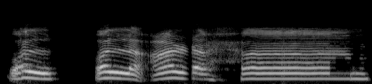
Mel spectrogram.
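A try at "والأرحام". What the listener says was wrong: রয়ের মাখরাজটা সুন্দর করে পড়েন। আরু, আরু হাম। আচ্ছা বলেন, রয়ের মাখরাজ কি আপু? রয়ের মাখরাজ কোথা থেকে হয়েছে?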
